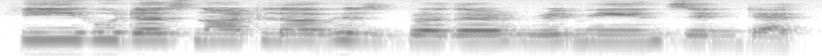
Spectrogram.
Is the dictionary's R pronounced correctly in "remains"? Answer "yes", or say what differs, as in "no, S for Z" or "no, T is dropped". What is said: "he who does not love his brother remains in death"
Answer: yes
